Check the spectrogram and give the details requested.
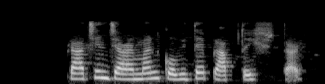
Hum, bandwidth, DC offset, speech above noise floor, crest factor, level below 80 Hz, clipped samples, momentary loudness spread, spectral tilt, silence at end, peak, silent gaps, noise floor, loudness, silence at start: none; 8 kHz; under 0.1%; 73 dB; 16 dB; -66 dBFS; under 0.1%; 9 LU; -3.5 dB/octave; 0.25 s; -2 dBFS; none; -89 dBFS; -17 LUFS; 0.7 s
